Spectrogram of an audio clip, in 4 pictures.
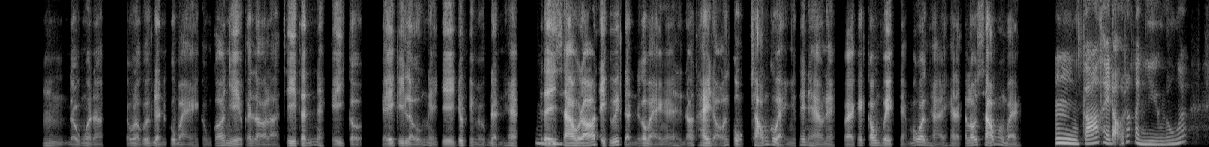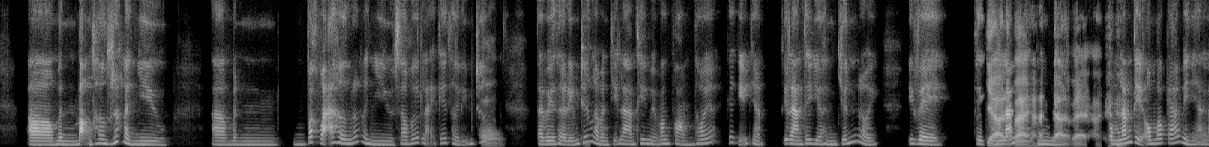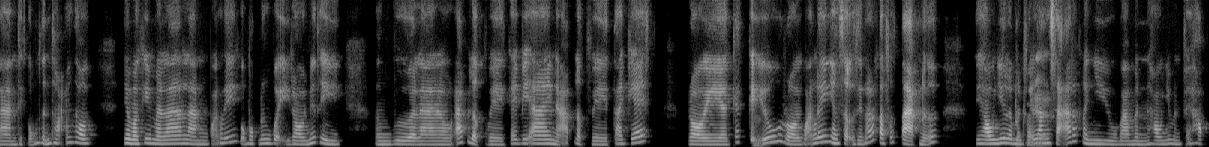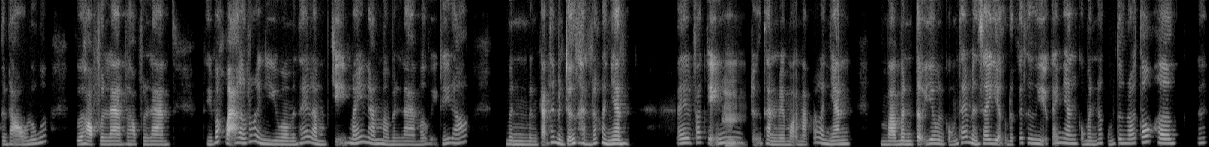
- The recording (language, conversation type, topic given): Vietnamese, podcast, Kể về quyết định nghề quan trọng nhất bạn từng đưa ra?
- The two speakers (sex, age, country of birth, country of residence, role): female, 35-39, Vietnam, Vietnam, guest; male, 30-34, Vietnam, Vietnam, host
- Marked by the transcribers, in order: tapping; laugh; in English: "K-P-I"; in English: "target"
